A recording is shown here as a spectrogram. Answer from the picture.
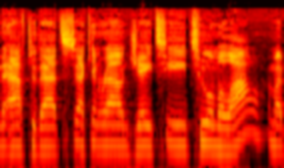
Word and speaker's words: Tuimoloau: And then after that, 2nd round, JT Tuimoloau. Am I pronouncing that right, Johnny? Tuimoloau. Tuimoloau.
